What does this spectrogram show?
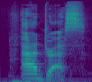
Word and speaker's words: address: that works the word address there's two different ways to say this word both of them have two syllables address if I make the first syllable stronger address address then it's a noun one of the meanings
